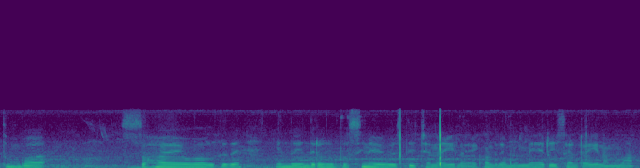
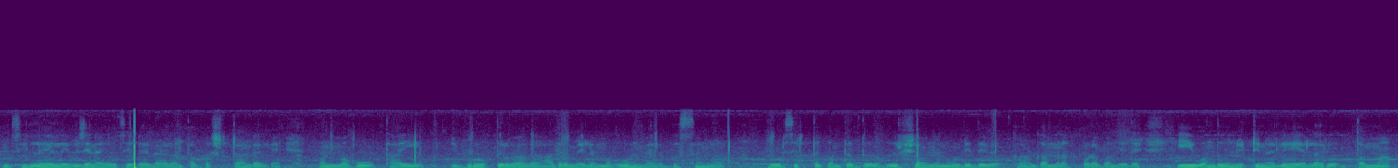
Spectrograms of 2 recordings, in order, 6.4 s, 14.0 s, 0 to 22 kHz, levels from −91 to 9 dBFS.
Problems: none marked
